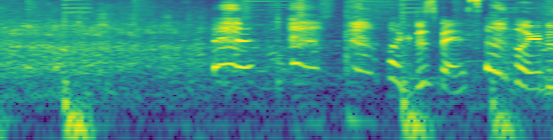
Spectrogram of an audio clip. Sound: laughing

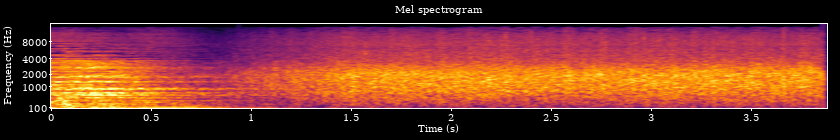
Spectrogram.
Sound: applause

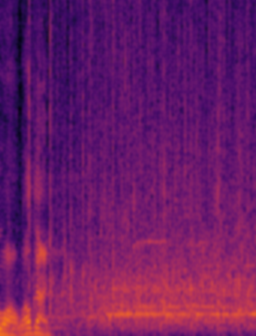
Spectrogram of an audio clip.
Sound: applause

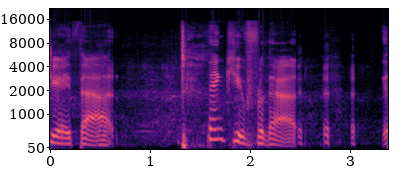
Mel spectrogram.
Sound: audience laughing; Pamela chuckling

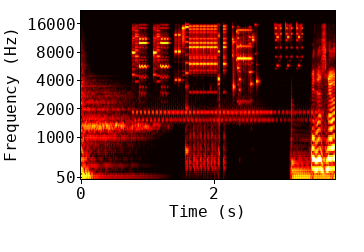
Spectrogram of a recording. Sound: beeping

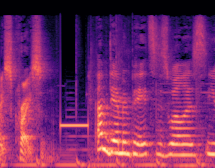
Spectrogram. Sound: screen beeps

